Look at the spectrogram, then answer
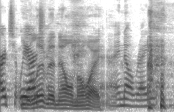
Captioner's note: laughs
